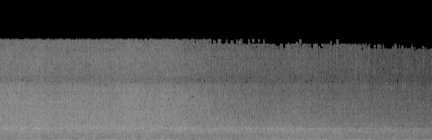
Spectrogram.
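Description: Sliced pork and onions sizzling in a frying pan: a steady frying hiss that slowly grows quieter.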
